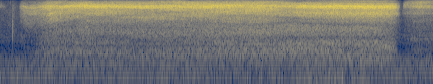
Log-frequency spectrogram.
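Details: Russell's viper caught during a snake rescue operation, hissing so fiercely that people kept their distance: one long, steady, breathy hiss lasting about four and a half seconds before it stops abruptly, with faint background noise.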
